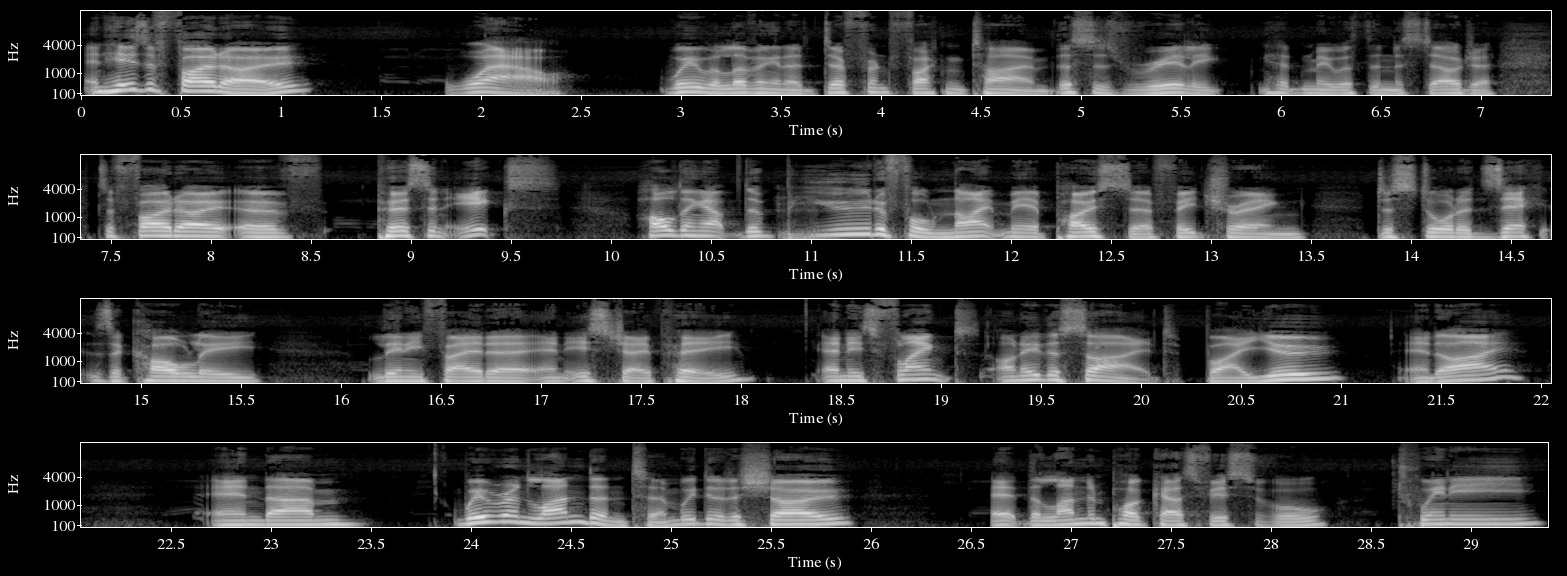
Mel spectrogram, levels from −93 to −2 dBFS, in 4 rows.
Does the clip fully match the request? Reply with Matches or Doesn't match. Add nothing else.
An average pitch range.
Matches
